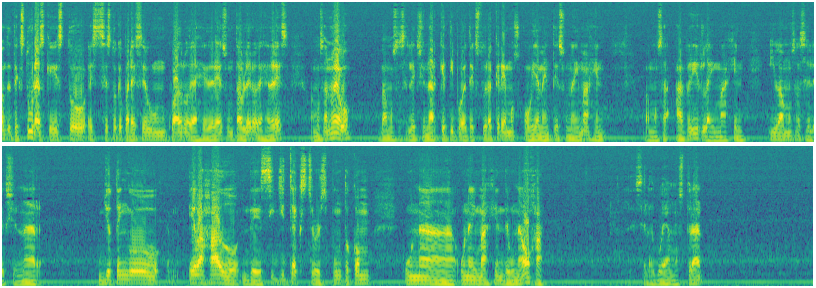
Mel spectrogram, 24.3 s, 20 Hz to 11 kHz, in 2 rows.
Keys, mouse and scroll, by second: 3.8 click, 5.6 click, 8.2 click, 9.6 click, 12.0 click, 21.8 click.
